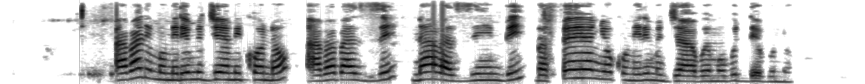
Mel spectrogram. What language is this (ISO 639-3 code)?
lug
